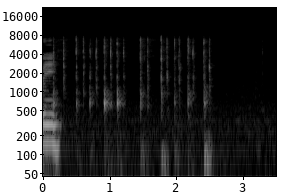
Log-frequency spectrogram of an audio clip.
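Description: A phone keypad beeps quickly as buttons are pressed.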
